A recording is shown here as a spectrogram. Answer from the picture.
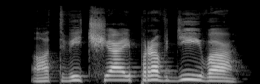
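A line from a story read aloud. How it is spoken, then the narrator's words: Growled. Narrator (Russian): прорычала Мелис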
